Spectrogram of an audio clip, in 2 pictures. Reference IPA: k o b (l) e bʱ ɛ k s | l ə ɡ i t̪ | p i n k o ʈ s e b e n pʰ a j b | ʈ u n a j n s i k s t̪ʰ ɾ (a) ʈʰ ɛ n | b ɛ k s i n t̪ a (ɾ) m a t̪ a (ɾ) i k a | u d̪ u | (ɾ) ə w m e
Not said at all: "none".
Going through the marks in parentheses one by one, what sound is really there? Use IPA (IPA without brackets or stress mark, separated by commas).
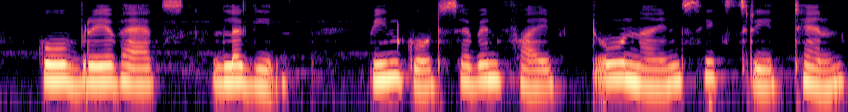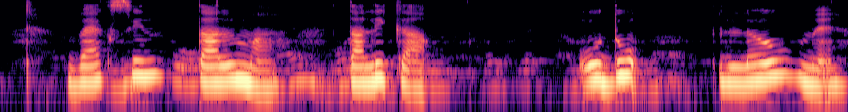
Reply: ɾ, i, l, l, l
